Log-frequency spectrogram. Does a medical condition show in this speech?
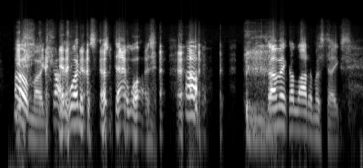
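No.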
